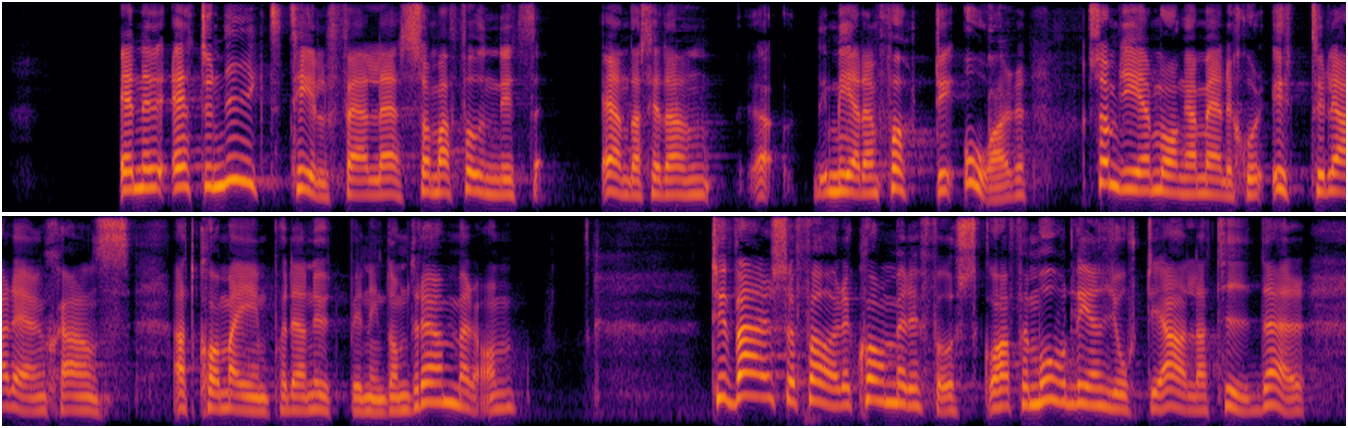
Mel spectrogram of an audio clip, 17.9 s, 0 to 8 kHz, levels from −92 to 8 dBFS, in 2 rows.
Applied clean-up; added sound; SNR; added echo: neural mask model DeepFilterNet 3.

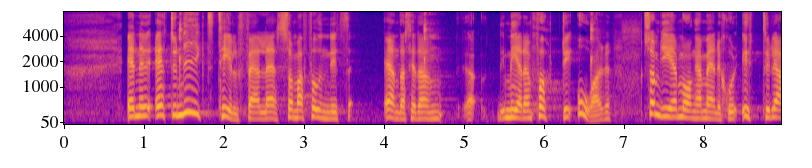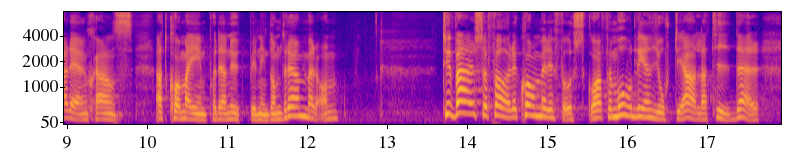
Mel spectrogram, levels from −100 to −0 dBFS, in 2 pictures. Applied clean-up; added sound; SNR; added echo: none; Cutlery, silverware; 16 dB; none.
